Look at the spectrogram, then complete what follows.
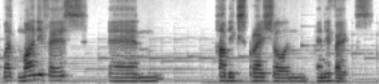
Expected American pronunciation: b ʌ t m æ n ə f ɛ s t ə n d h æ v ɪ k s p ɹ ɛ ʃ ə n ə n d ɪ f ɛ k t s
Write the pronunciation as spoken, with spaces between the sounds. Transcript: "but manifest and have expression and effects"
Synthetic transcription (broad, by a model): b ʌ t m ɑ n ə f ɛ s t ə n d h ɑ b ɪ k s p ɹ ɛ ʃ ə n ə n d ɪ f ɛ k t s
